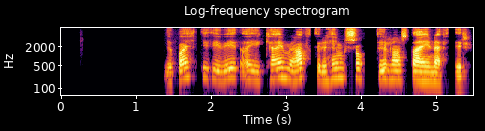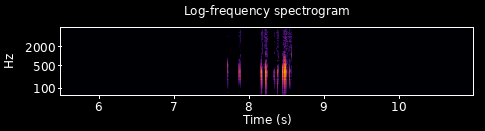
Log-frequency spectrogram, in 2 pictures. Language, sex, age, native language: Icelandic, female, 60-69, Icelandic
